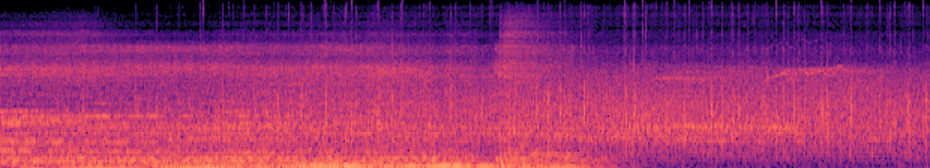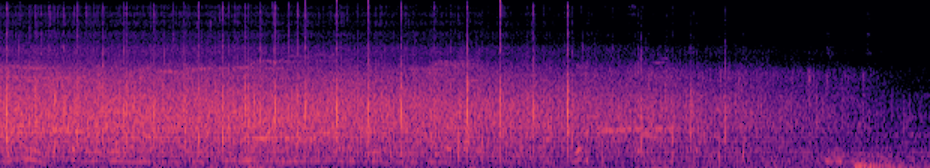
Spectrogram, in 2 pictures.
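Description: A live band's closing chord rings out with a heavy bass note and stops about seven seconds in. A concert audience applauds, and the clapping slowly dies away.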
